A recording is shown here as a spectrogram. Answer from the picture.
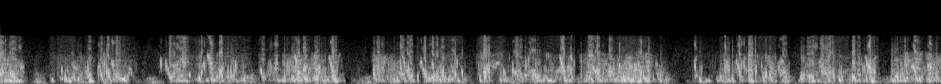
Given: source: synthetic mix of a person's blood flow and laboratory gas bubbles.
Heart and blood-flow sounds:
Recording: Doppler ultrasound of blood flow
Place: precordium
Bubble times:
0.00-0.28 s: bubbles
0.49-1.38 s: bubbles
1.58-2.52 s: bubbles
2.58-3.46 s: bubbles
3.71-4.66 s: bubbles
4.75-5.75 s: bubbles
5.79-6.66 s: bubbles
6.92-7.90 s: bubbles
7.97-8.80 s: bubbles
8.89-9.42 s: bubbles
From the record:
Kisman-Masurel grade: 444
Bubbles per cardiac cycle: continuous sound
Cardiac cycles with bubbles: 100%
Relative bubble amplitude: maximal (0.775 to 0.999)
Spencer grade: 4 (maximum detectable bubble signal sounding continuously throughout systole and diastole of every cardiac period, and overriding the amplitude of the normal cardiac signals)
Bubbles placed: anywhere in the cardiac cycle

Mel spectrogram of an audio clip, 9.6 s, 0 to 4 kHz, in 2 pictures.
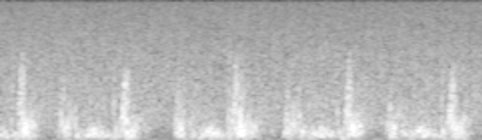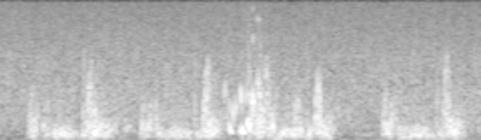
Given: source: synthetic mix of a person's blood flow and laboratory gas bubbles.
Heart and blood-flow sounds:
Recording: Doppler ultrasound of blood flow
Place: precordium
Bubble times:
7.03-7.59 s: bubbles
7.72-7.88 s: bubbles
From the record:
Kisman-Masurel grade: 213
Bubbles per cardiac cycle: several, 3 to 8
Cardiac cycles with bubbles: 1 to 10%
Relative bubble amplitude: loud (0.450 to 0.775)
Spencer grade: 1 (occasional bubble signal discernible with the cardiac motion signal, with majority of cardiac periods free of bubbles)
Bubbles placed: only in the low amplitude regions of the cardiac cycle

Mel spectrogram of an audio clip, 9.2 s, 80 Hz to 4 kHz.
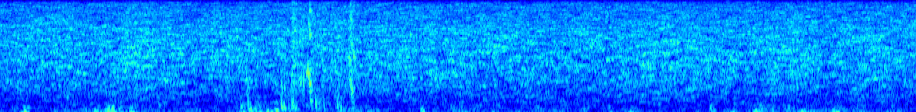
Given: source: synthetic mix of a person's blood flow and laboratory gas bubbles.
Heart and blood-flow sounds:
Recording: Doppler ultrasound of blood flow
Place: subclavian vein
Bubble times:
2.44-2.54 s: bubbles
2.78-3.59 s: bubbles
From the record:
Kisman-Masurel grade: 211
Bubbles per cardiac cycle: several, 3 to 8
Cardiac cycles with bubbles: 1 to 10%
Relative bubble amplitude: barely perceptible (0.100 to 0.250)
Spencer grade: 1 (occasional bubble signal discernible with the cardiac motion signal, with majority of cardiac periods free of bubbles)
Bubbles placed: anywhere in the cardiac cycle

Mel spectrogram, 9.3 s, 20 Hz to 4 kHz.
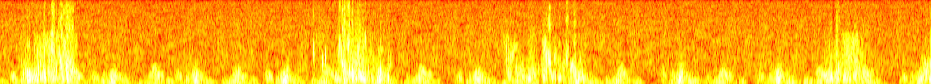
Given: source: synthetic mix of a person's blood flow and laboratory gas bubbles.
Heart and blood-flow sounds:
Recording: Doppler ultrasound of blood flow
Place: precordium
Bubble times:
0.20-0.78 s: bubbles
3.11-3.29 s: bubbles
3.33-3.93 s: bubbles
5.03-5.89 s: bubbles
8.23-8.64 s: bubbles
9.20-9.32 s: bubbles
From the record:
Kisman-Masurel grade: 223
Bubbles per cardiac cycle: several, 3 to 8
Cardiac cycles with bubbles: 10 to 50%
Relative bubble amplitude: loud (0.450 to 0.775)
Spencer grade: 2 (many but less than half of the cardiac periods contain bubble signals, singularly or in groups)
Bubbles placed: anywhere in the cardiac cycle

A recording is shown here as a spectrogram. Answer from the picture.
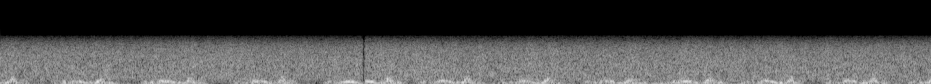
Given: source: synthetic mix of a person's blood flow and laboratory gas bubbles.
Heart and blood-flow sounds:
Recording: Doppler ultrasound of blood flow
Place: precordium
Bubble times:
4.89-4.95 s: bubbles
From the record:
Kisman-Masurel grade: 112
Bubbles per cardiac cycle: 1 to 2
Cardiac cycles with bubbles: 1 to 10%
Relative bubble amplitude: moderate (0.250 to 0.450)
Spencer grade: 1 (occasional bubble signal discernible with the cardiac motion signal, with majority of cardiac periods free of bubbles)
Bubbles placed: anywhere in the cardiac cycle

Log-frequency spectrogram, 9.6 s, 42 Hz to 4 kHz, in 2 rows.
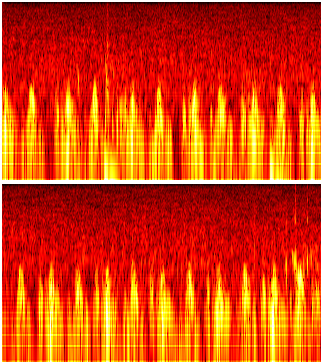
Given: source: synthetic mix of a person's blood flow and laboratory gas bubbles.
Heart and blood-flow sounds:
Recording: Doppler ultrasound of blood flow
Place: precordium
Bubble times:
1.10-1.17 s: bubbles
1.41-1.90 s: bubbles
8.90-8.97 s: bubbles
9.02-9.57 s: bubbles
From the record:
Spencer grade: 2 (many but less than half of the cardiac periods contain bubble signals, singularly or in groups)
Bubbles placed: only in the low amplitude regions of the cardiac cycle

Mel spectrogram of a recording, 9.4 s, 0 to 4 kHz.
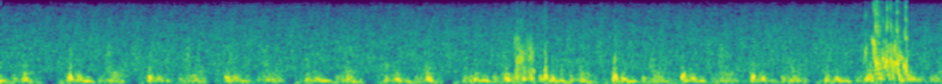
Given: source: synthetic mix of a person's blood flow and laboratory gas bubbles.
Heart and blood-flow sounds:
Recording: Doppler ultrasound of blood flow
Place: precordium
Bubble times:
5.09-5.36 s: bubbles
5.41-5.66 s: bubbles
8.62-9.12 s: bubbles
From the record:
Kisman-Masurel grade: 212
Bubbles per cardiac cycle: several, 3 to 8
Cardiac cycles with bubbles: 1 to 10%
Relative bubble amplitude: moderate (0.250 to 0.450)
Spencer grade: 1 (occasional bubble signal discernible with the cardiac motion signal, with majority of cardiac periods free of bubbles)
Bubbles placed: anywhere in the cardiac cycle

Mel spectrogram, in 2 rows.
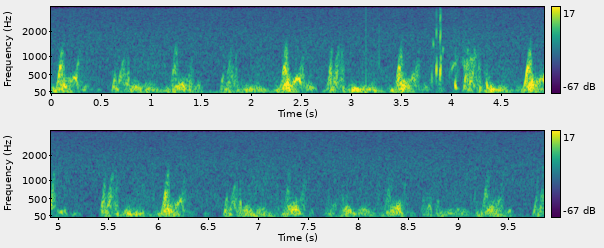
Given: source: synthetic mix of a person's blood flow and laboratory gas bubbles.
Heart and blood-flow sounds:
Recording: Doppler ultrasound of blood flow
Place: precordium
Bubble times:
3.80-3.95 s: bubbles
3.99-4.31 s: bubbles
4.34-4.42 s: bubbles
From the record:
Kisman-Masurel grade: 211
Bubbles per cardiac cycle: several, 3 to 8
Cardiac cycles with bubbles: 1 to 10%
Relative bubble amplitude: barely perceptible (0.100 to 0.250)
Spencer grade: 1 (occasional bubble signal discernible with the cardiac motion signal, with majority of cardiac periods free of bubbles)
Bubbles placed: only in the low amplitude regions of the cardiac cycle

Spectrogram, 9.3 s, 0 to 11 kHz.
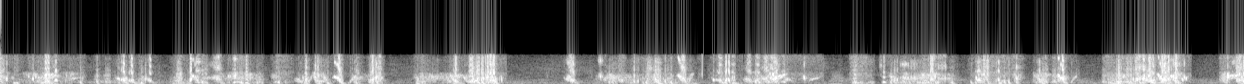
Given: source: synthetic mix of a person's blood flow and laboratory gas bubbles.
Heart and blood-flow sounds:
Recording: Doppler ultrasound of blood flow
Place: subclavian vein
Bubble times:
0.00-0.65 s: bubbles
0.70-1.19 s: bubbles
1.27-1.99 s: bubbles
2.02-2.90 s: bubbles
3.09-3.80 s: bubbles
4.21-4.37 s: bubbles
4.48-5.26 s: bubbles
5.32-6.17 s: bubbles
6.37-6.56 s: bubbles
6.59-7.18 s: bubbles
7.25-7.70 s: bubbles
7.74-8.08 s: bubbles
8.25-8.94 s: bubbles
9.14-9.34 s: bubbles
From the record:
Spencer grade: 4 (maximum detectable bubble signal sounding continuously throughout systole and diastole of every cardiac period, and overriding the amplitude of the normal cardiac signals)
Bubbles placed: anywhere in the cardiac cycle

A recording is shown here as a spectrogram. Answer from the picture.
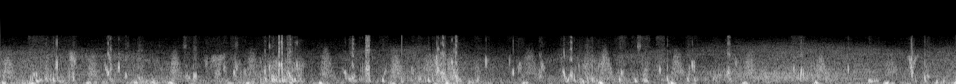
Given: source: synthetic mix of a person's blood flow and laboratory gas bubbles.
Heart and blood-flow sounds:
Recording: Doppler ultrasound of blood flow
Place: subclavian vein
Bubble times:
0.27-0.78 s: bubbles
1.02-1.45 s: bubbles
1.82-2.00 s: bubbles
2.04-2.48 s: bubbles
2.57-3.06 s: bubbles
3.42-3.74 s: bubbles
3.79-3.89 s: bubbles
4.02-4.07 s: bubbles
4.10-4.64 s: bubbles
4.74-4.90 s: bubbles
5.07-5.26 s: bubbles
5.38-5.47 s: bubbles
5.60-6.08 s: bubbles
6.15-6.52 s: bubbles
6.56-6.76 s: bubbles
6.85-7.40 s: bubbles
7.91-8.07 s: bubbles
8.45-8.52 s: bubbles
8.65-8.79 s: bubbles
9.06-9.31 s: bubbles
From the record:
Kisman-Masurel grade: 243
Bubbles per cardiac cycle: several, 3 to 8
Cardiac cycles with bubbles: 100%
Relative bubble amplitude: loud (0.450 to 0.775)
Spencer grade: 3 (all of the cardiac periods contain showers or single bubble signals, but not dominating or overriding the cardiac motion signals)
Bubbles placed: anywhere in the cardiac cycle

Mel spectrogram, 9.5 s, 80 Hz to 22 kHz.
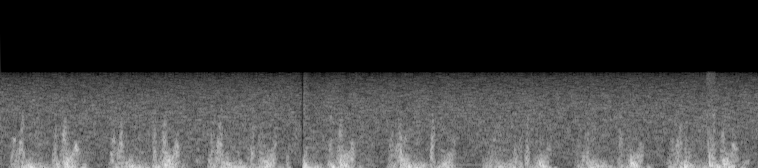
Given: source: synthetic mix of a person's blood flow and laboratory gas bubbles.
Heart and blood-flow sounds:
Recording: Doppler ultrasound of blood flow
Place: precordium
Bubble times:
8.81-8.95 s: bubbles
From the record:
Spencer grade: 1 (occasional bubble signal discernible with the cardiac motion signal, with majority of cardiac periods free of bubbles)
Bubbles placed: anywhere in the cardiac cycle

